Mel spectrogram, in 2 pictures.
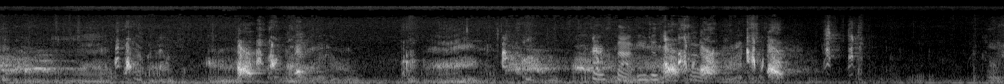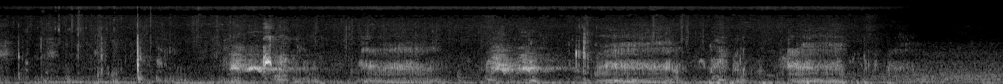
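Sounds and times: dog barking short calls: 5.0 - 8.4, 14.9 - 15.8.

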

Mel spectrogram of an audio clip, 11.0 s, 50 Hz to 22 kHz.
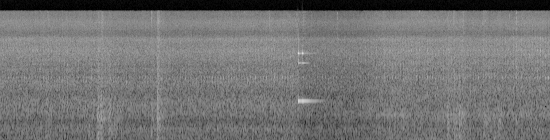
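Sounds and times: short electronic chime: 6.0 - 6.5.

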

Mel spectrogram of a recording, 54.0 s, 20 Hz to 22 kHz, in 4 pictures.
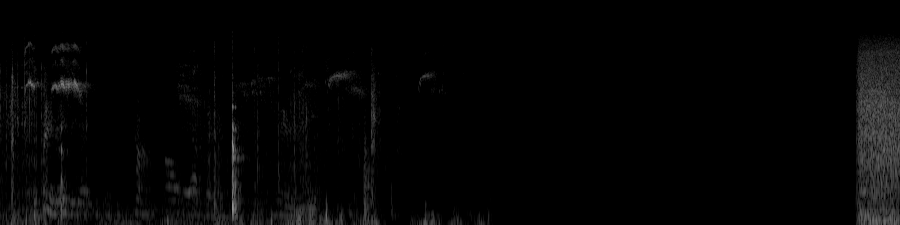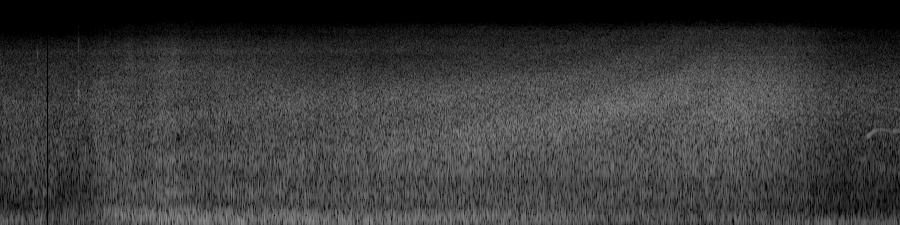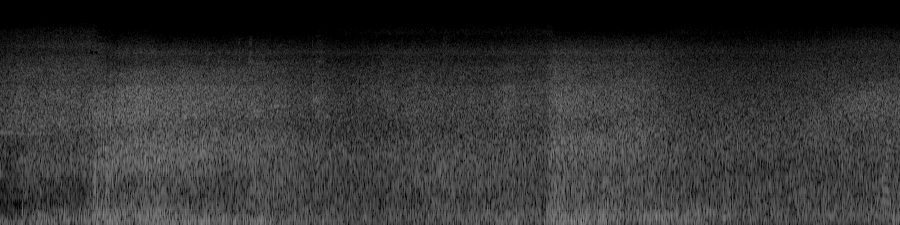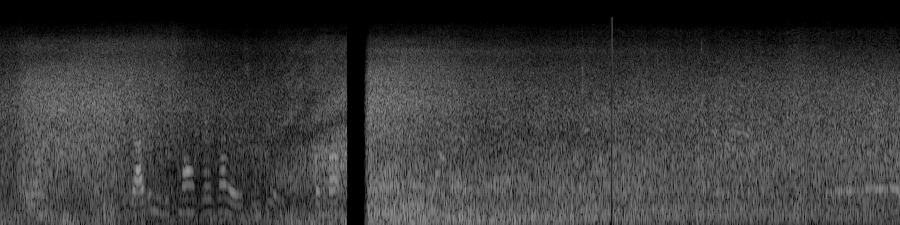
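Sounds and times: wind rumbling on microphone: 0.0 - 7.5, 12.9 - 54.0
ocean surf breaking: 12.9 - 54.0.

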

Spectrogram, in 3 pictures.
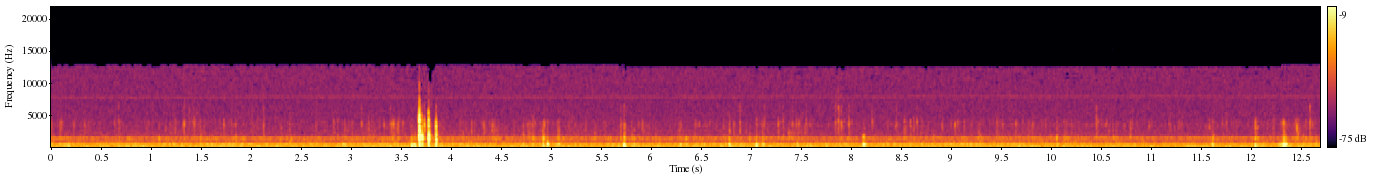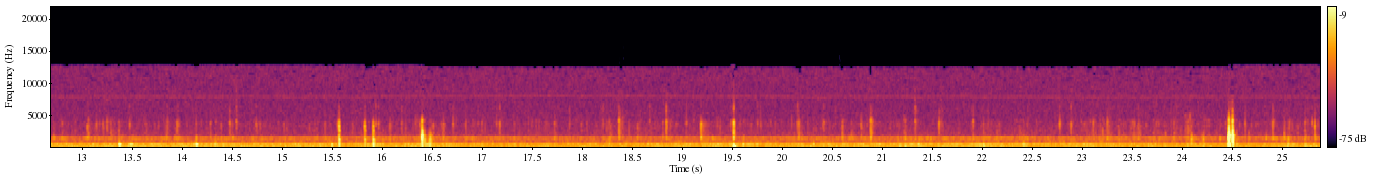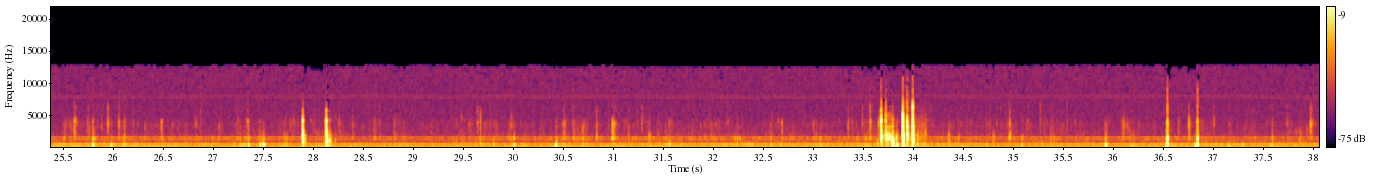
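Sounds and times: crackling clicks: 0.0 - 38.0
sharp underwater clicks: 3.4 - 5.0, 15.4 - 16.9, 18.3 - 28.8, 30.4 - 38.0.

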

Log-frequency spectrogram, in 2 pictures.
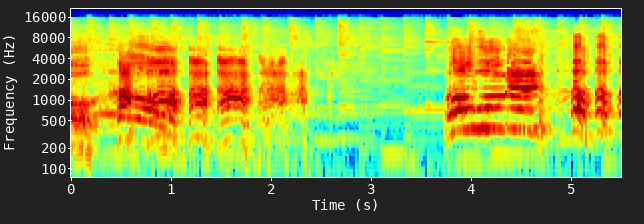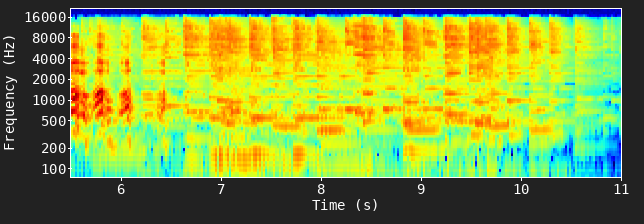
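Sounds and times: man laughing heartily: 0.0 - 2.6, 4.7 - 6.5
harpsichord music: 0.0 - 11.0.

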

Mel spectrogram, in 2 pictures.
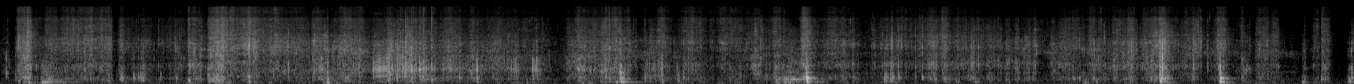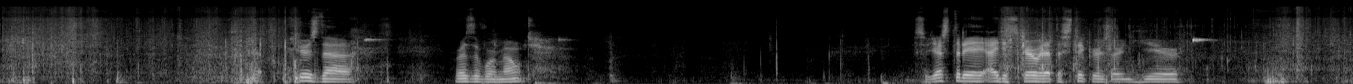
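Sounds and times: sharp plastic crackles: 0.0 - 16.8, 23.4 - 27.0
plastic wrap crinkling: 0.0 - 17.4, 23.0 - 27.0.

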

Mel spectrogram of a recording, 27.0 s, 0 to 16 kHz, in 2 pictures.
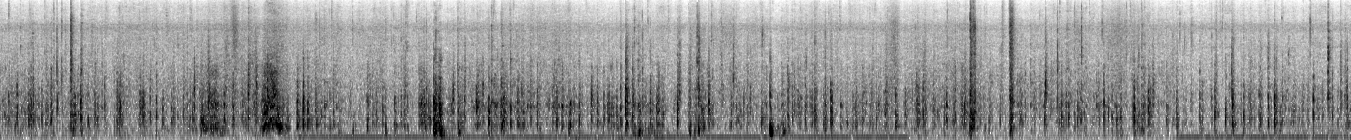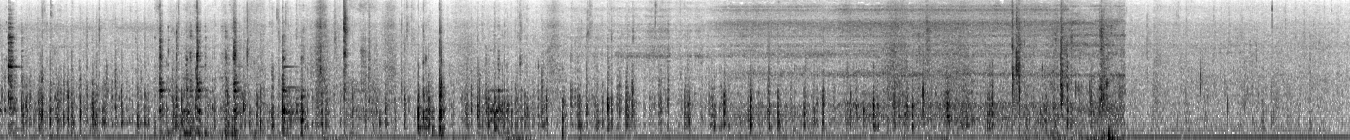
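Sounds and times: lantern burner hissing: 11.9 - 25.4
lantern metal clicks and taps: 13.3 - 14.0, 15.0 - 20.3.

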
